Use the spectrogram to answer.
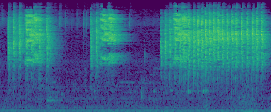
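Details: Eurasian tree sparrow recorded as a master sound for training songbirds: three bursts of rapid, dry, high chirps. The last burst is the longest, a steady train of sharp notes.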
